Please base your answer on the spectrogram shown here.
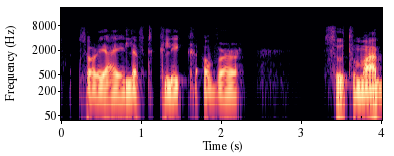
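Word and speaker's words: suutumaa: I left click over sutuma between the two sounds it is not any letter but it is a mark of the mouse click so it is s u u t u m a a if I read it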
